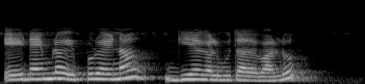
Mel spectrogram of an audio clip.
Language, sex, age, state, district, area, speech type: Telugu, female, 18-30, Andhra Pradesh, Srikakulam, urban, spontaneous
